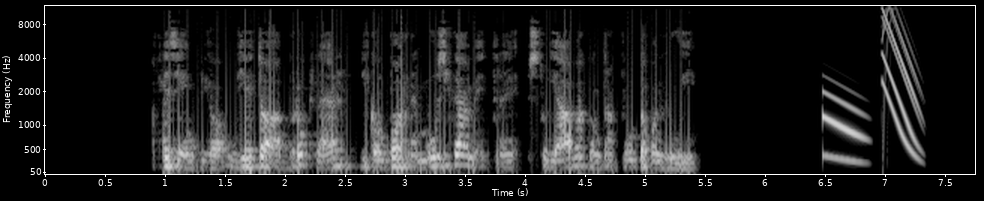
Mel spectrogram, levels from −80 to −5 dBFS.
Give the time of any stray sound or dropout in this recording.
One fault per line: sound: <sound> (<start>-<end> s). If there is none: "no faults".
sound: chirp (6.5-7.3 s)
